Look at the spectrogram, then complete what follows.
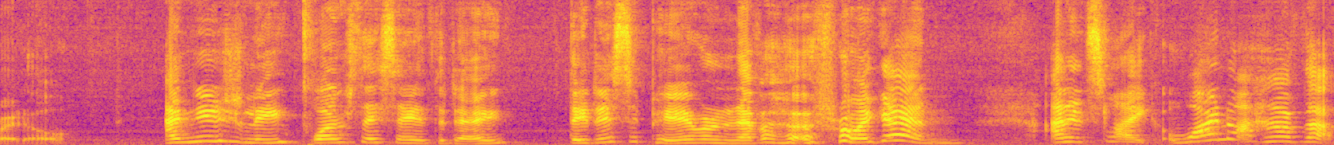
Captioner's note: laughs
